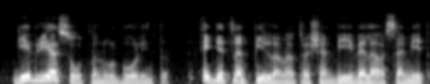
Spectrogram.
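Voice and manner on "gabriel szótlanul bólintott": usual speaking voice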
